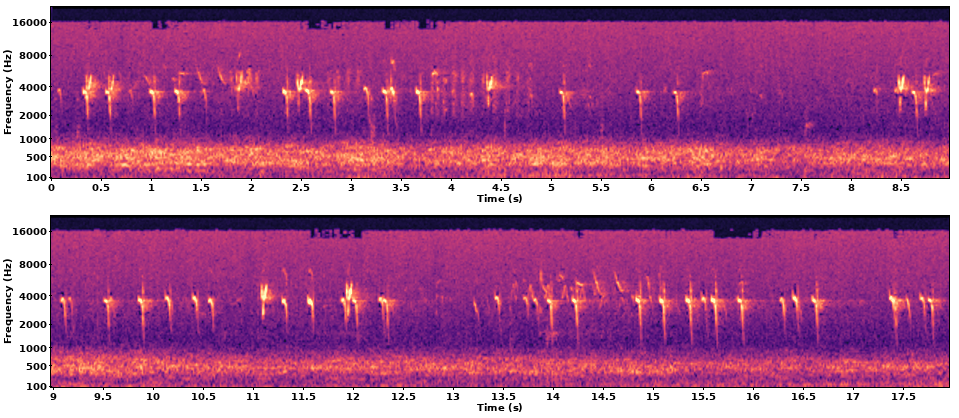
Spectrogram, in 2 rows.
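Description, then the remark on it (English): A flock of about six crossbills, sitting in a big dead pine in a park, gives many short, high, sharp chip calls in irregular overlapping bursts. The calls are fairly faint over a steady low rumbling background noise. No one speaks. “And I see a flock of about 6 crossbills sitting in the big dead pine across the park.”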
